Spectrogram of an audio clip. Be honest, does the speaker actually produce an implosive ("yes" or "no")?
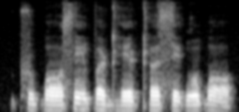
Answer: yes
